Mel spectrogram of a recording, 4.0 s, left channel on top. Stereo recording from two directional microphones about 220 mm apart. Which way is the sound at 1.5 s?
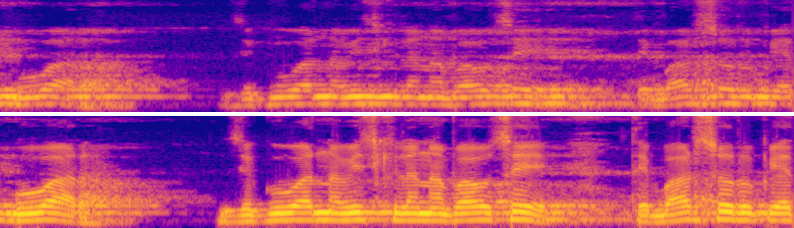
50° right (ahead or behind).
